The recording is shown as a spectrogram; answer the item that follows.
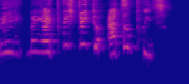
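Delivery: put-on telemarketer voice, Indian accent. Ranting at telemarketers, mimicking their call opening in an Indian accent. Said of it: "my Indian accent".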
